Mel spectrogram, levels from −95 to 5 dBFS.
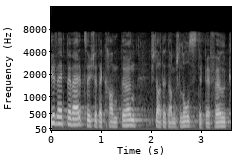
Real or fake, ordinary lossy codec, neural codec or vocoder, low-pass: real; none; none; 7.2 kHz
